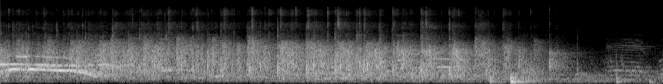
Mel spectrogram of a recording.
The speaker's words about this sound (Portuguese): Aplausos.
